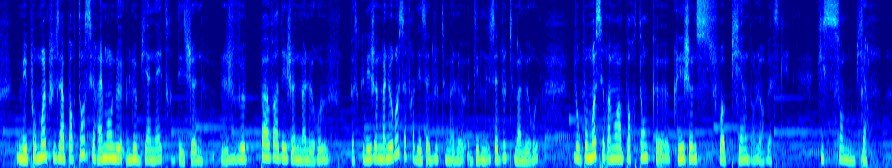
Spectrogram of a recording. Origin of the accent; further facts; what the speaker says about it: Boulogne-sur-Mer, Hauts-de-France, France; born there; parce qu'en fait, je suis née à Boulogne-sur-Mer.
